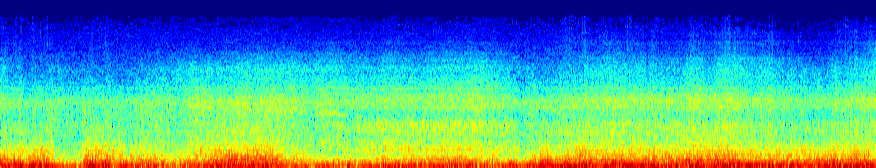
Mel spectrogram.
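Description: Strong wind rushes and buffets steadily past a microphone high in the open air.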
